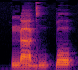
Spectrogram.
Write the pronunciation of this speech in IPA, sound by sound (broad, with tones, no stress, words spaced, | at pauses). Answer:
ŋaː˨ɡuː˨k͡pɔ˦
